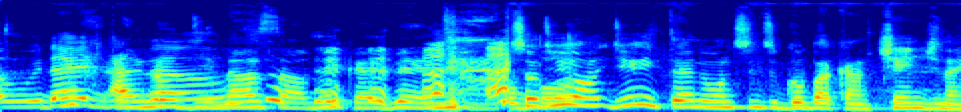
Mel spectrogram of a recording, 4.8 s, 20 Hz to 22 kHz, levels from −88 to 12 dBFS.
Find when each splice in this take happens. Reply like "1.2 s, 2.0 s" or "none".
2.6 s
